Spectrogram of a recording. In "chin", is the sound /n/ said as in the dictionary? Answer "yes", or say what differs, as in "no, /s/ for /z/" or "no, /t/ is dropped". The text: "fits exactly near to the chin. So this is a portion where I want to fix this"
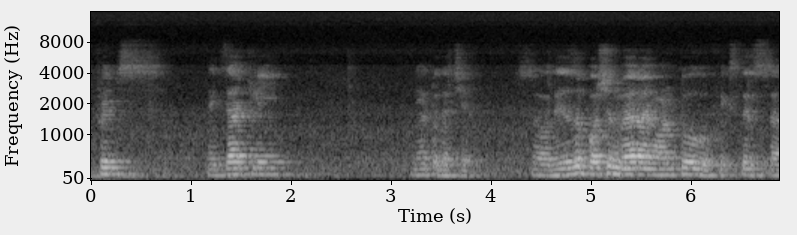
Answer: no, /l/ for /n/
